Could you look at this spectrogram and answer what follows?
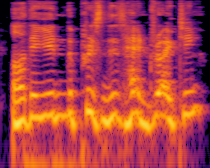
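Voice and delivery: very high, unforced question; high-pitched juror voice; juryman. Acted. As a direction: ask as a little creature on the jury. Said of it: "asked another of the jurymen".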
